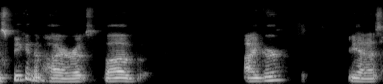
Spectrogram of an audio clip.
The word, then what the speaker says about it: Iger: And speaking of higher ups, Bob Iger, yeah, that's how you say his name.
